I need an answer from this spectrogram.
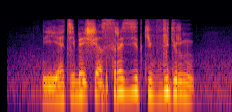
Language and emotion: Russian, angry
